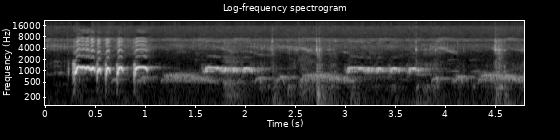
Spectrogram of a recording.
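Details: Local zebra dove with a big voice, males and females answering each other: a loud stuttering burst of rapid coos, then softer drawn-out purring coos from other doves alternating at lower and higher pitch.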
